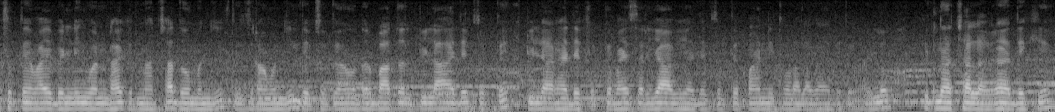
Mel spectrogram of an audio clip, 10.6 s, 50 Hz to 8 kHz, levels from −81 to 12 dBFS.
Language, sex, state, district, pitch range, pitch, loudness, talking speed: Hindi, male, Bihar, Purnia, 105-115 Hz, 110 Hz, -17 LUFS, 265 wpm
